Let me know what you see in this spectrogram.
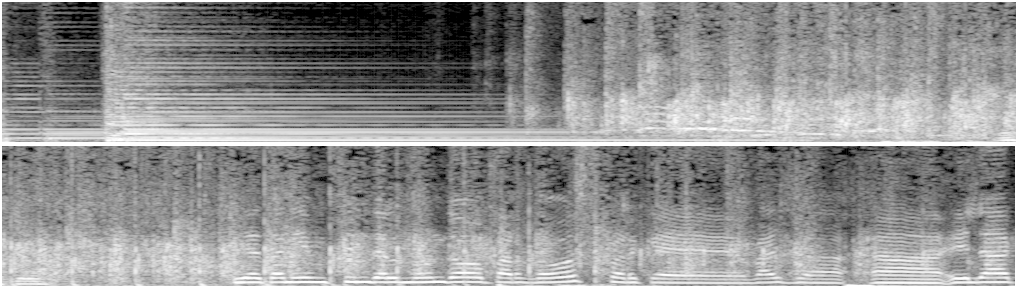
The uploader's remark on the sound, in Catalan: La música en directe al programa especial de la llibreria Laie. En format acústic.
